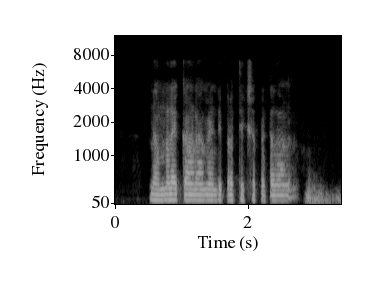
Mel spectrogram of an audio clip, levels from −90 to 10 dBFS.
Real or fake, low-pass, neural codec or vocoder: fake; 7.2 kHz; codec, 16 kHz, 4 kbps, FreqCodec, smaller model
